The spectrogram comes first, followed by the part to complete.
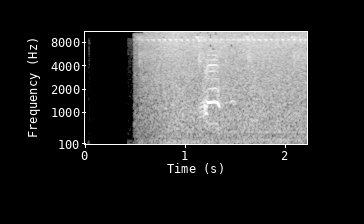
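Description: Outdoor background noise fading in, with one short pitched bird call a little over a second in.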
